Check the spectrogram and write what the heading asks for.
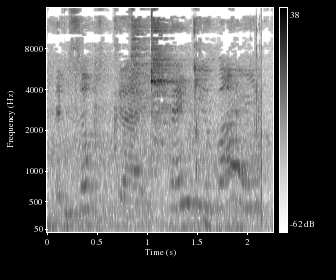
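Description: A young girl's voice, talking playfully.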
